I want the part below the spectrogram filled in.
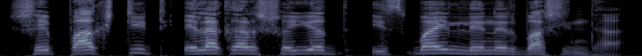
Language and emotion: Bengali, neutral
